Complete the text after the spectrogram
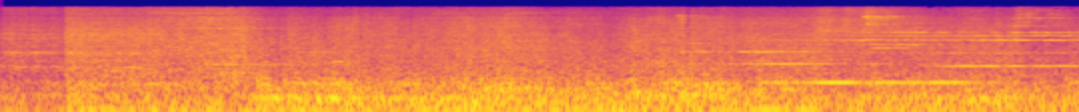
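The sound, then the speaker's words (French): Train wheels squeal on railway rails over a loud, continuous rolling rumble. Thin, high-pitched squealing tones run steadily through the whole stretch. “C'est des rails de chemin de fer.”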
